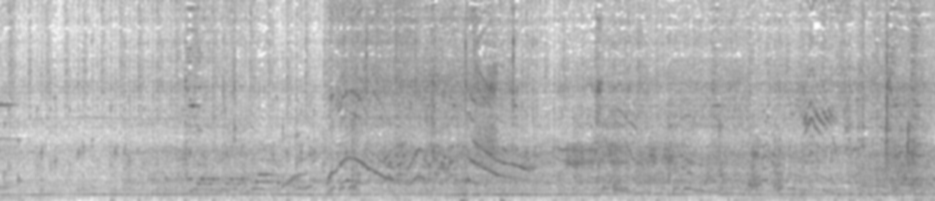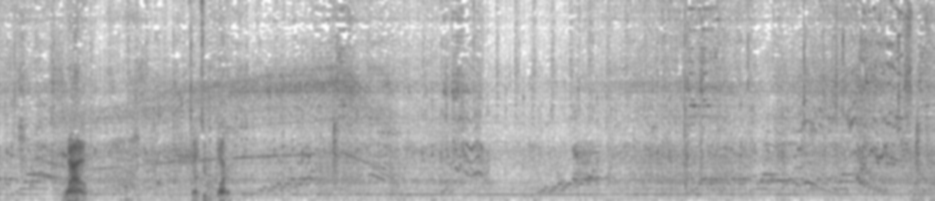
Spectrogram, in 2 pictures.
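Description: Cheerful game music plays through a television speaker.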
